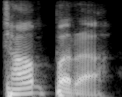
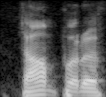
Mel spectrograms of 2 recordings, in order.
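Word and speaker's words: Tampere: to preview it now Florida Dallas uh in tampara Finland is how you pronounce that by the way Nokia arena there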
